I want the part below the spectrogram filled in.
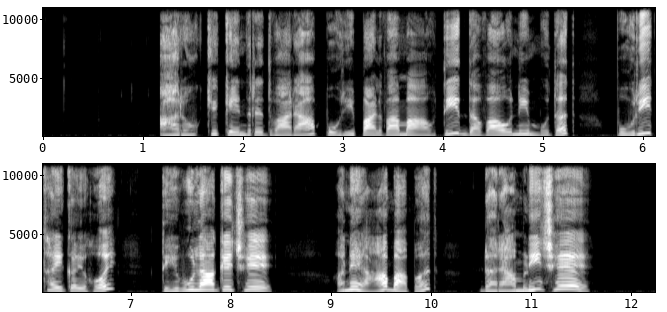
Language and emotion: Gujarati, fearful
